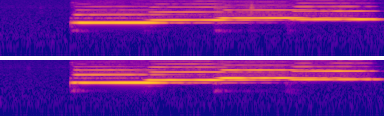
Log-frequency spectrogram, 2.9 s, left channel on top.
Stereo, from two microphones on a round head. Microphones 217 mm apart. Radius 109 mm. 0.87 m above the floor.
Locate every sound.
0.5 s a flute: 30° right (ahead or behind), 2 m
